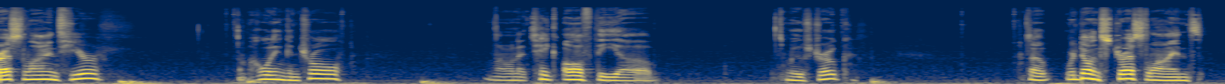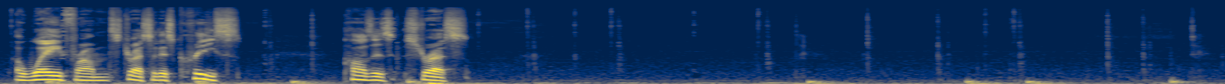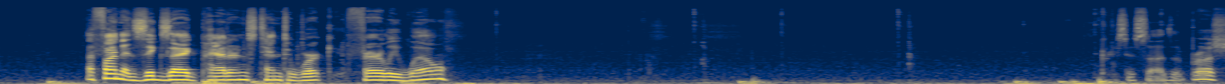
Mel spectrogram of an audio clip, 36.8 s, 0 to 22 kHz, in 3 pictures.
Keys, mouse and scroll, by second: 2.2 click, 2.2 f, 2.9 ctrl+click, 6.5 scroll down 1, 8.3 click, 8.4 click, 9.6 ctrl+click, 10.7 ctrl+click, 11.8 ctrl+click, 13.5 middle click, 14.5 ctrl+click, 15.3 middle click, 17.0 ctrl+click, 18.0 ctrl+click, 19.2 ctrl+click, 20.9 middle click, 22.1 ctrl+click, 23.3 middle click, 25.6 middle click, 26.6 shift+middle click, 27.2 scroll down 1, 27.5 middle click, 29.4 ctrl+click, 32.3 ctrl+click, 35.4 click, 35.4 f, 36.1 ctrl+click.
